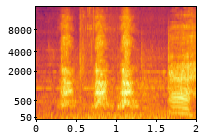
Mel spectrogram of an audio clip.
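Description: Dogs barking in the video game Terminator Resistance, four loud, close barks in an uneven rhythm, the last one drawn out into a whining yelp.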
